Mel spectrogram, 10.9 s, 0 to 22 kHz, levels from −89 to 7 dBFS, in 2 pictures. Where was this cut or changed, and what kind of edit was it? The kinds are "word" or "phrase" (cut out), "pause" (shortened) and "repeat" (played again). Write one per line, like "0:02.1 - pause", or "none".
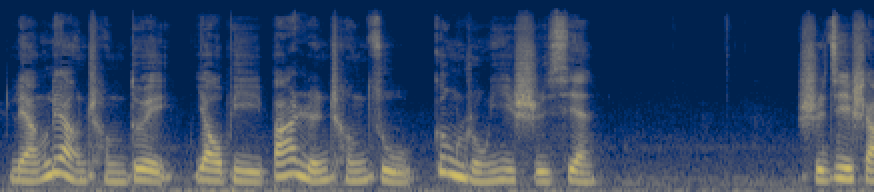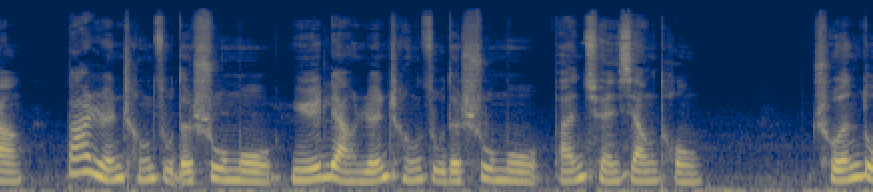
none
